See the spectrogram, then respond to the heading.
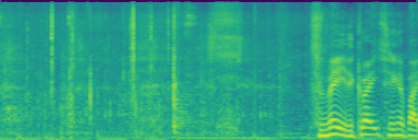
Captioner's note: heavy breathing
